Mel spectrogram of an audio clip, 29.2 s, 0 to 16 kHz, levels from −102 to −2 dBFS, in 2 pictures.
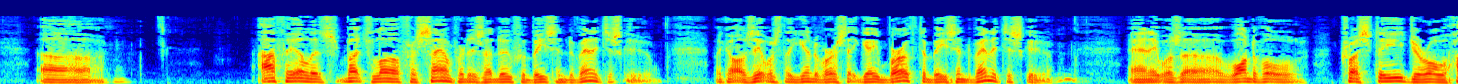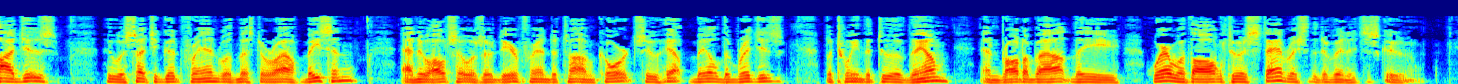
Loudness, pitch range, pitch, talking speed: -18 LUFS, 110-130 Hz, 115 Hz, 155 wpm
